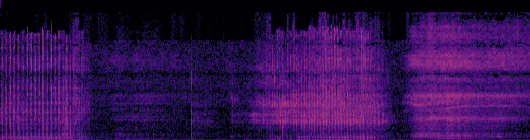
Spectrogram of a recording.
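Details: A pet dog named Piglet, said to act like a pig, snoring while asleep indoors: rough breathy snores in a fast uneven rhythm, with a loud rasping stretch at the start and another around the middle.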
